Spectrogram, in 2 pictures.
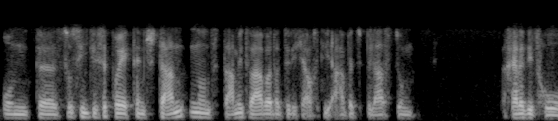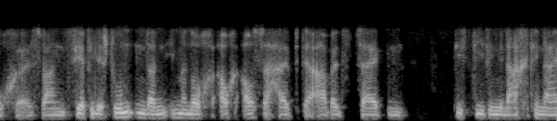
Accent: Austria; von meiner Heimat in Österreich aus.

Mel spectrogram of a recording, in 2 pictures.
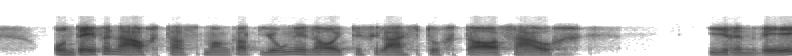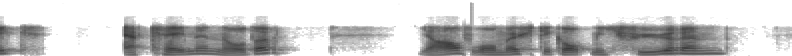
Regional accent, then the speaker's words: Rapperswil-Jona, St. Gallen, Switzerland; also ich bin aufgewachsen am Zürichsee in Rapperswil-Jona

